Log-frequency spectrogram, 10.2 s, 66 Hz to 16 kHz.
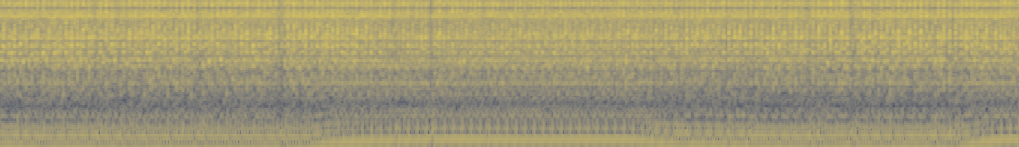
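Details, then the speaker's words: Mercruiser 470 3.7L marine engine, first run in 16 years after fuel reached the carburetor; deep steady idle around 220 pulses a minute, even and unbroken, slight pitch shift midway. Automatic choke not working properly, owner suspects his wiring. Normal idle. "there you go it's alive finally I got the got it running so I'm really happy about that"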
